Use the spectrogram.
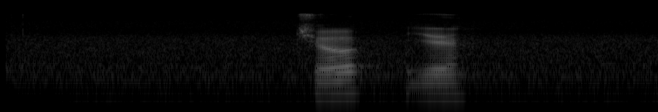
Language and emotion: Russian, neutral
